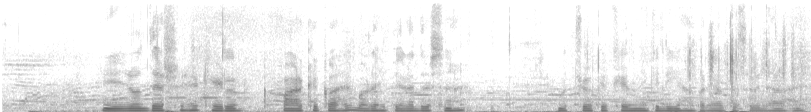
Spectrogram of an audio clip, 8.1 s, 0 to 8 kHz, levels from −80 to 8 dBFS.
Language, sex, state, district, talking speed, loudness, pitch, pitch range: Hindi, male, Uttar Pradesh, Hamirpur, 170 wpm, -36 LUFS, 135 Hz, 130-140 Hz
